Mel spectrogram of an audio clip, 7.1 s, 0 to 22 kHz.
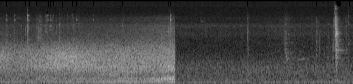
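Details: Rotax 700 two-stroke snowmobile engine after teardown to pack the crank bearing: crisp, even buzz holds steady for a few seconds, then a clean shutdown; runs good, no knocks, no leaks.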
